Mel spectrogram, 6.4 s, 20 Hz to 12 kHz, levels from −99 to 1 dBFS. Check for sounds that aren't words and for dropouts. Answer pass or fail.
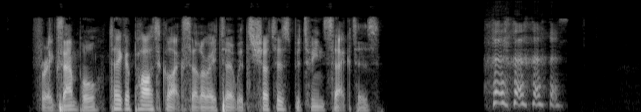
fail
